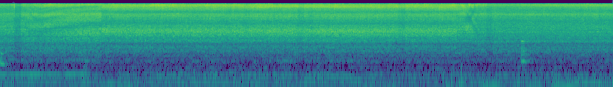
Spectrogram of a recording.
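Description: Broccoli florets sizzling steadily in hot mustard oil in a wok, frying over medium heat.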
